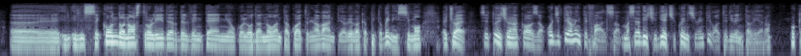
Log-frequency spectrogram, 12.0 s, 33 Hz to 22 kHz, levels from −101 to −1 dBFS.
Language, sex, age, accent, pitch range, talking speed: Italian, male, 50-69, native, 115-160 Hz, 170 wpm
